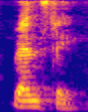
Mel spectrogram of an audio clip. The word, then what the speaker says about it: Wednesday: again silent here bridge and wednesday not wednesday be silent here it's right pronunciation is wednesday next one is adjective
